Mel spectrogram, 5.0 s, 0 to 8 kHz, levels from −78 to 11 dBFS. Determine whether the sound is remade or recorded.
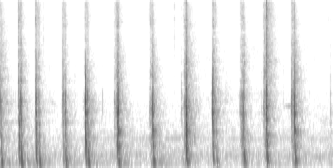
recorded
